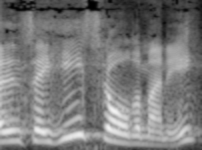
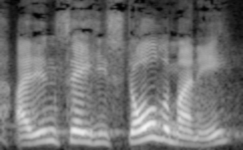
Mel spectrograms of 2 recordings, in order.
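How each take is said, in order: First: "he" lifted and leaned on; stress on he. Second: "stole" lifted and leaned on; stress on stole. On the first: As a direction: hit "he" hardest in the sentence. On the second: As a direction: hit "stole" hardest in the sentence. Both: Shown as a demonstration. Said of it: "put the emphasis somewhere else".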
